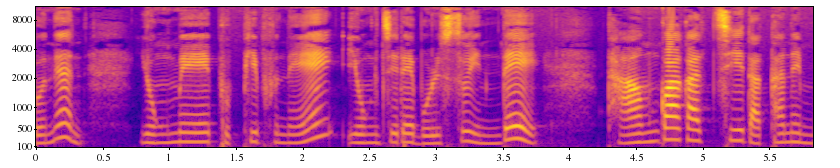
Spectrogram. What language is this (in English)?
Korean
